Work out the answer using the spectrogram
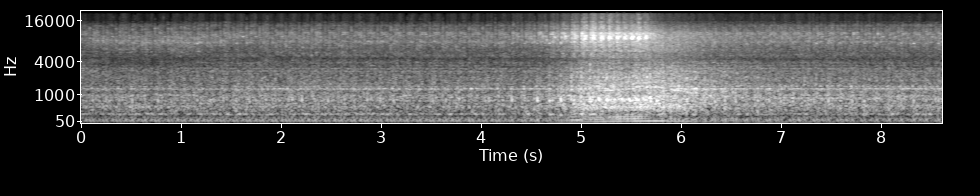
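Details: VW-based Porsche 356 Speedster kit air-cooled engine, test after remote oil filter over-pressurization repair. Oil pressure at 50 psi easing toward 45, no leaks, oil cooler warming so oil is circulating. Steady, even idle with no knocks or rattles; healthy.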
